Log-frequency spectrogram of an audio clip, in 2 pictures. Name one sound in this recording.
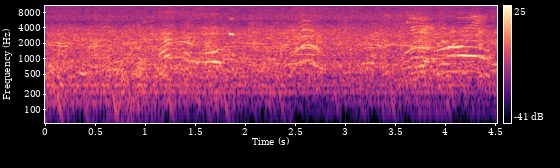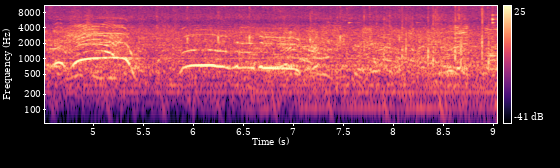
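A crowd of spectators cheers and calls out outdoors.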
